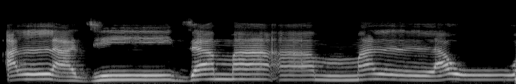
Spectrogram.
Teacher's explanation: Malau, manya mad, lamnya tidak tasdid.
